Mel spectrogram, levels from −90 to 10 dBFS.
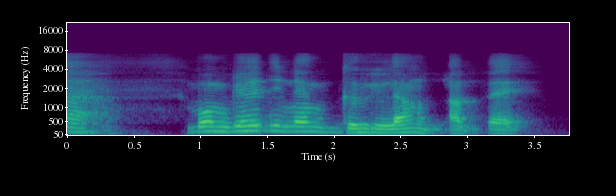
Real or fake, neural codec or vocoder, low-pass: fake; codec, 16 kHz, about 1 kbps, DyCAST, with the encoder's durations; 7.2 kHz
